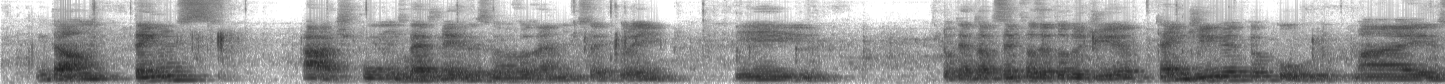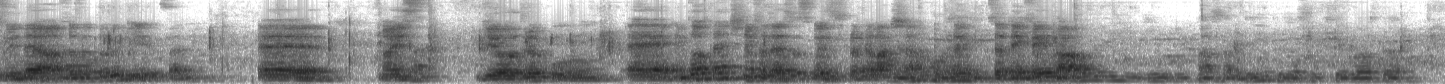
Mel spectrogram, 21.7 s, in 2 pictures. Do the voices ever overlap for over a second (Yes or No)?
Yes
